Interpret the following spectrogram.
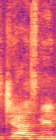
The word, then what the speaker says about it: Jessamine: Her name is Jasmine, but it's spelled Jessamine. So my entire time reading it, I was like, Jessamine frowned and said, why is my nose so big?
